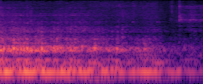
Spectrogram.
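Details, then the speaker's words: Washer-dryer drum turning with a deep, steady roar and rough low hum; worn drum bearings roaring, which if used until failure break and develop play. "essa máquina aqui tá com os rolamentos roncando eles costumam roncar assim"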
